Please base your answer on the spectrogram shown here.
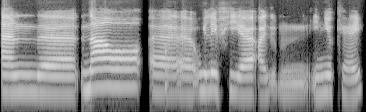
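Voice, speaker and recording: Halting middle-aged woman, slow. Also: mid-range voice, fairly even intonation, vocal fry, clean tone, no room sound. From Italy. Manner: halting, searching for words, many fillers. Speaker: speaker sharing personal experience. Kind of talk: personal testimony at a talk. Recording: dull lo-fi recording.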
